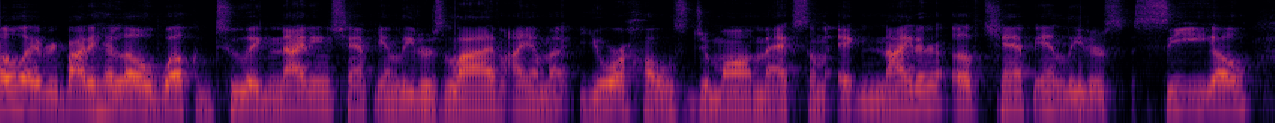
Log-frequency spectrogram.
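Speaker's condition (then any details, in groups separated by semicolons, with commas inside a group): No condition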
